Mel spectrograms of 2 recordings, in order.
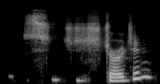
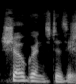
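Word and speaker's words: Sjögren: quote, "Pervasive sharing of causal genetic risk factors contributes to clinical and molecular overlap between uh strogen uh shogans. Shogun's disease Shogun thank you.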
